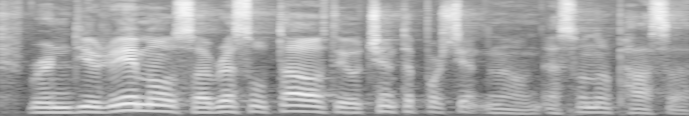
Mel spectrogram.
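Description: Speaking at a fairly slow pace, a man uses a fairly high pitch with ordinary variation. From US, New Jersey. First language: English (speaking Spanish). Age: 40s. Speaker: policy analyst, think tank director; policy analyst. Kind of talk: lecture. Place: hall. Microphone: podium.

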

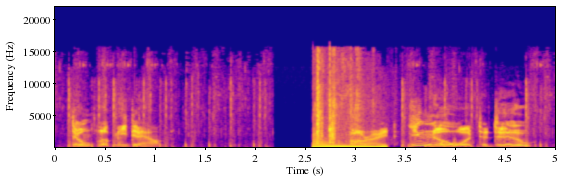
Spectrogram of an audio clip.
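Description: A woman at a very slow pace, music in the background. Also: long, frequent pauses. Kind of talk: game announcer voice pack lines.

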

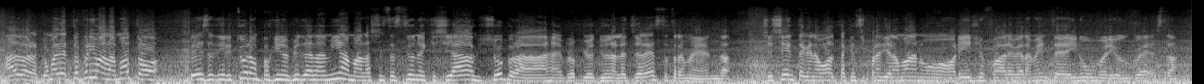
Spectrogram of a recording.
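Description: A man speaks very fast against loud background noise, the sound dry and echo-free. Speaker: motorcycle vlogger test rider. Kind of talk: casual vlog chat. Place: motorbike. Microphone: helmet.

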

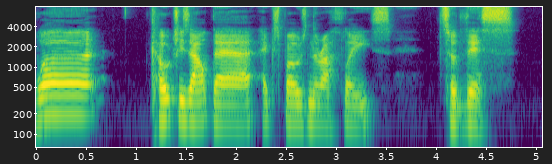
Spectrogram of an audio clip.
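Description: With an English accent, the speaker talks at a moderate pace with fairly even intonation over a quiet background. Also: man. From England. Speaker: podcast host. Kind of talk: interview. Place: home room. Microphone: webcam.

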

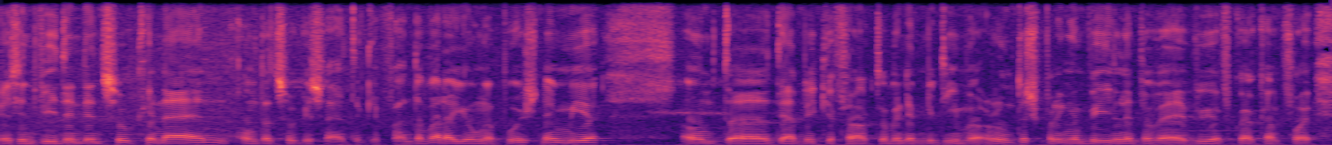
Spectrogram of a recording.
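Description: Over light background noise, a man with a very deep, low pitch speaks at a moderate pace with fairly even intonation. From Vienna, Austria. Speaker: improv theatre actor, puppeteer. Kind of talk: oral history interview answer. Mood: calm reminiscing. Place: studio. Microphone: studio mic.

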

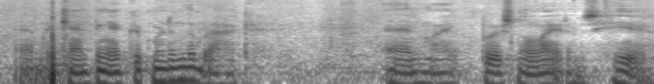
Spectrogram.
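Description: Over noticeable background noise, a man with a very deep, low, somewhat breathy voice talks at a moderate pace with fairly even intonation. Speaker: motorcycle vlogger. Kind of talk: casual vlog chat. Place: garage. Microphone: phone near.

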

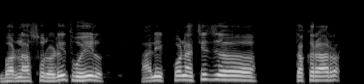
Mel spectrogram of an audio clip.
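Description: A man speaks at a high pitch with a dark, mellow tone and fairly even intonation. The sound is dry and close with no echo, over a quiet background. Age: 60s. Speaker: farmer. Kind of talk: interview testimony.

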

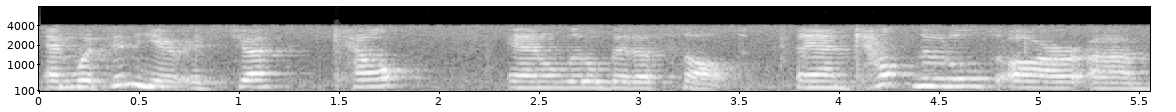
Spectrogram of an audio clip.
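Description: A woman reads at a fairly slow pace with fairly even intonation, over light background noise and audible room echo. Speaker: cooking demonstrator. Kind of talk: tutorial. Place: kitchen. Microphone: camera far.

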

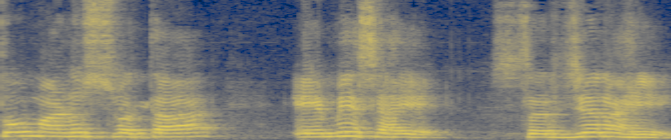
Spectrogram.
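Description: The man's intonation stays fairly even. He talks at a very slow pace. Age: 60s. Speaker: alternative therapy teacher. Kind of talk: course introduction talk. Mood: relaxed, laughing at times. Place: home room. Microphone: webcam.

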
